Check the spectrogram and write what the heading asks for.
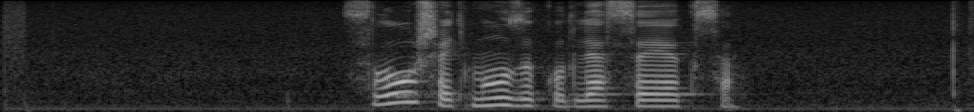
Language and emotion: Russian, neutral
